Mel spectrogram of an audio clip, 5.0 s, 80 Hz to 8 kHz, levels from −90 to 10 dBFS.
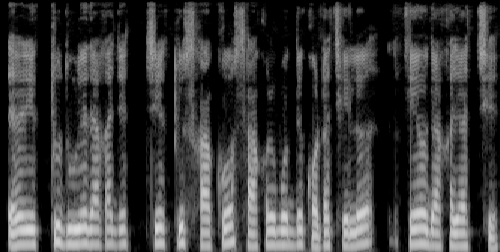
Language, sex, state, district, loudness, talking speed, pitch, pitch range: Bengali, male, West Bengal, Dakshin Dinajpur, -15 LUFS, 170 wpm, 170 Hz, 155-180 Hz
